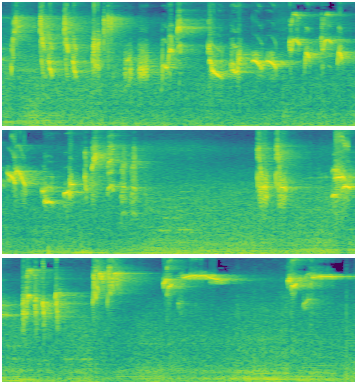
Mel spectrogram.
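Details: Ngerol-style rolling song from an orange-headed thrush: a dense burst of chattering, tumbling notes, a short lull, then sharp squeaks and long thin high whistles drawn out at the end.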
